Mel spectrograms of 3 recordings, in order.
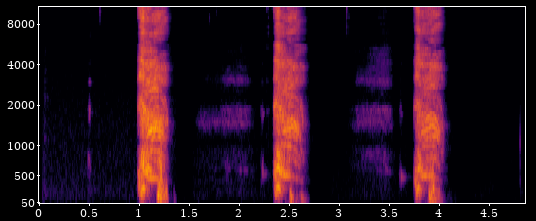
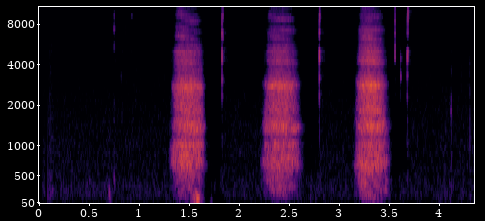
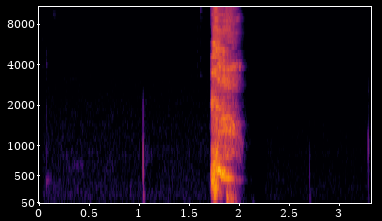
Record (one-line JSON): {"three_cough_length": "4.9 s", "three_cough_amplitude": 31743, "three_cough_signal_mean_std_ratio": 0.32, "exhalation_length": "4.4 s", "exhalation_amplitude": 4363, "exhalation_signal_mean_std_ratio": 0.37, "cough_length": "3.3 s", "cough_amplitude": 30594, "cough_signal_mean_std_ratio": 0.21, "survey_phase": "beta (2021-08-13 to 2022-03-07)", "age": "18-44", "gender": "Female", "wearing_mask": "No", "symptom_none": true, "smoker_status": "Never smoked", "respiratory_condition_asthma": false, "respiratory_condition_other": false, "recruitment_source": "Test and Trace", "submission_delay": "0 days", "covid_test_result": "Negative", "covid_test_method": "LFT"}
